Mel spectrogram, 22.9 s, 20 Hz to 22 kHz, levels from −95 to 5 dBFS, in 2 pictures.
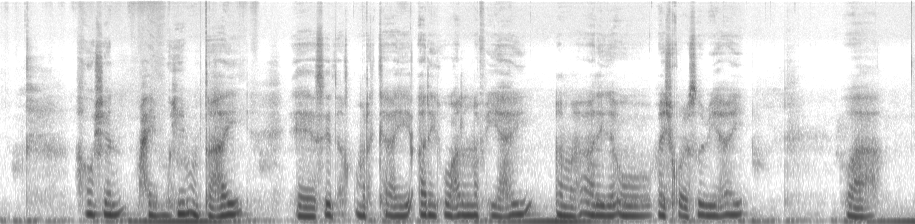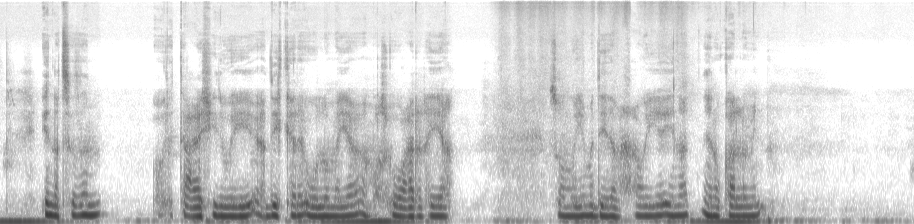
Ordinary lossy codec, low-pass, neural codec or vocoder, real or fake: none; none; none; real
